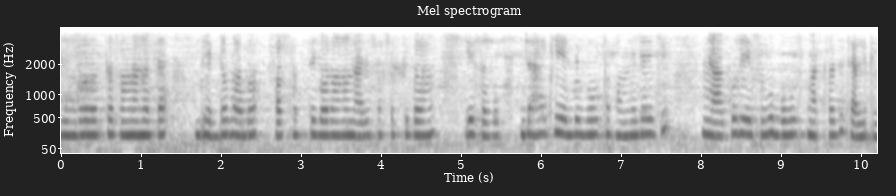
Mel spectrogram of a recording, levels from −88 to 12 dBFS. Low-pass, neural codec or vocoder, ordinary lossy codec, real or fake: 3.6 kHz; codec, 32 kHz, 1.9 kbps, SNAC; AAC, 32 kbps; fake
